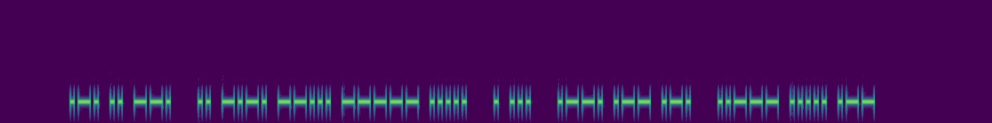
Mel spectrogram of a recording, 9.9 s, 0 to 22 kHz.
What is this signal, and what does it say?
Morse code, heard as a keyed tone, about 32 wpm, 700 Hz. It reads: RIG IC705 ES PWR 25W
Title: Practice QSO - Exchange 2 - Info - 30wpm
